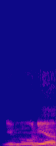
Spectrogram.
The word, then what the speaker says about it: pneumonia: निमोनिया पी से है spelling, PNEUMONIA, निमोनिया।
